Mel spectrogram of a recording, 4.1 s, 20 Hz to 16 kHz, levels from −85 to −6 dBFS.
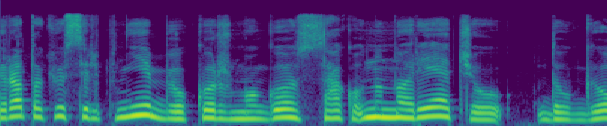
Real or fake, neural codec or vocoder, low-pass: real; none; 10.8 kHz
